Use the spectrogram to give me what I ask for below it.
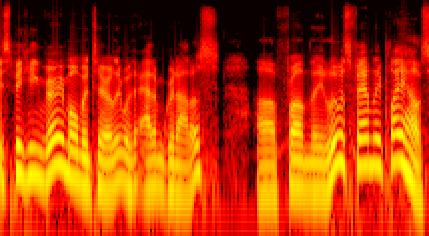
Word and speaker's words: Granados: And so I'm glad for our next guest to invite him in and welcome Adam Granados. Did I pronounce that right? Yes, you got that right.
